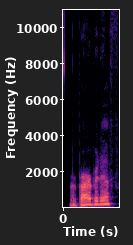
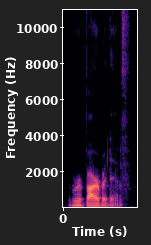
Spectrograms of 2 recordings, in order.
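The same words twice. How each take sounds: First: Rebarbative? rising like a question, pitched higher; unsure rising tune. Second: Said in the usual way. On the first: Shown as a demonstration. Author doubting the word Rebarbative, rising questioningly. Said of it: "Rebarbative? Whatever".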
